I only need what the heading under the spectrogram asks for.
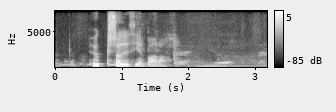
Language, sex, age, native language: Icelandic, male, 10, Icelandic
